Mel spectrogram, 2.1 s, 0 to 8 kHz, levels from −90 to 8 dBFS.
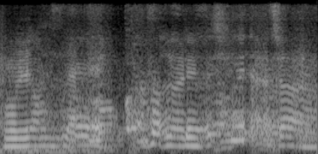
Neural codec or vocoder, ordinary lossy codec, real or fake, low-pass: codec, 16 kHz in and 24 kHz out, 0.6 kbps, FireRedTTS-2 codec; Opus, 64 kbps; fake; 7.2 kHz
